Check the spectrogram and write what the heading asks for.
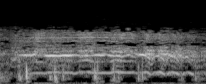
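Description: horse neighing

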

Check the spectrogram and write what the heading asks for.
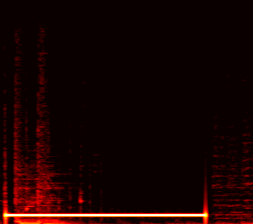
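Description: telephone dial tone

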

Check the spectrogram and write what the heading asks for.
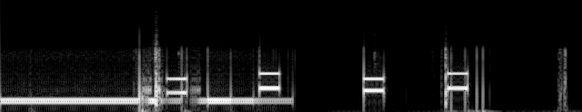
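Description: telephone keypad dialing tones

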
